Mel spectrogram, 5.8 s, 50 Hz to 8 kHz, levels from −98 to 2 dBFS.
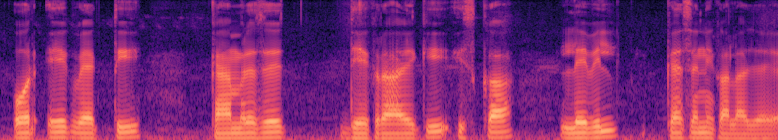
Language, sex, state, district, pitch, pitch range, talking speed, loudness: Hindi, male, Uttar Pradesh, Saharanpur, 105 Hz, 100-115 Hz, 145 wpm, -19 LUFS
